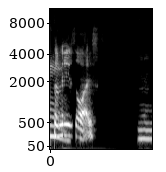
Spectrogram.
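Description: A woman speaks briefly into a microphone, close by.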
